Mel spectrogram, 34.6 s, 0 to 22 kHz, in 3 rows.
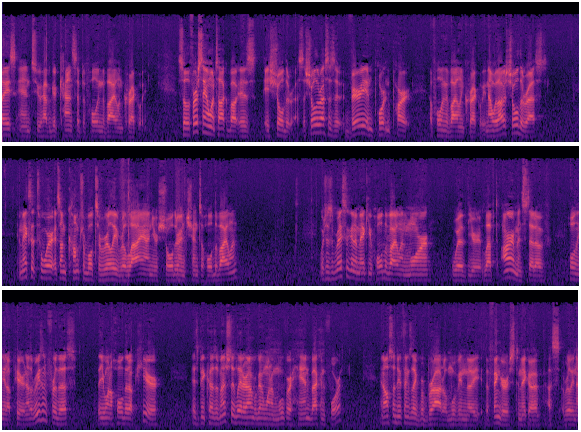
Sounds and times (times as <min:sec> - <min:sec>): Speech: 0:00.0 - 0:02.9, 0:03.5 - 0:10.9, 0:11.8 - 0:16.3, 0:17.9 - 0:30.0, 0:30.6 - 0:34.6.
